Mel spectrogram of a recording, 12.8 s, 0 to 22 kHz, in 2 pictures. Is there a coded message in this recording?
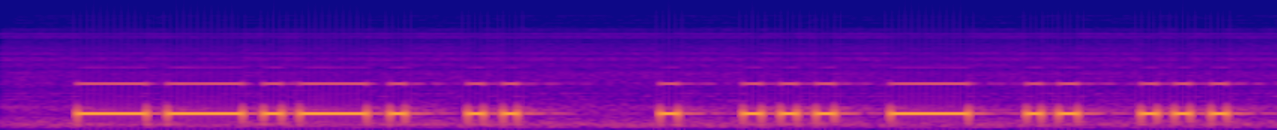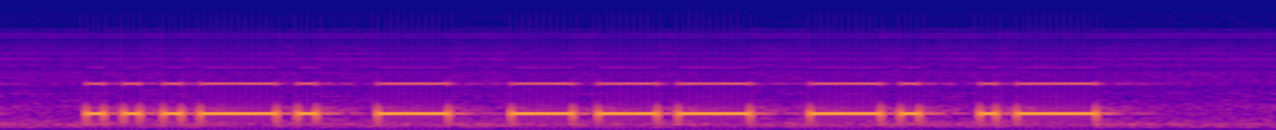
Yes: Morse code (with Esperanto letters) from 0.3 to 11.9 s, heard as a keyed tone, hand-sent with a straight key, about 13 wpm, 520 Hz, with room echo. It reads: ĜI ESTIS ŜTONA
